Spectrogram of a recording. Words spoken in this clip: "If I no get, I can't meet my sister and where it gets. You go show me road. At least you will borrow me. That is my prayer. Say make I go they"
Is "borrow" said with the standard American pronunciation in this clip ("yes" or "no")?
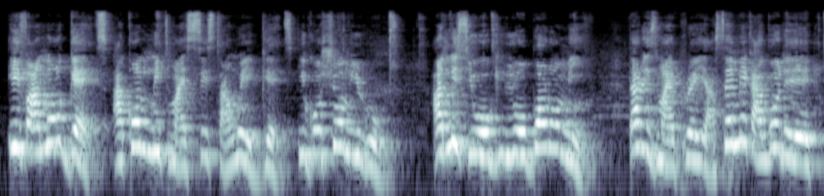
yes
